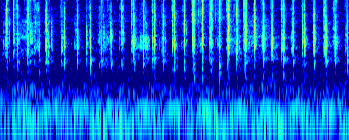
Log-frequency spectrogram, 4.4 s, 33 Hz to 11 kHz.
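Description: A gloved index finger taps keys one by one on a black, low-profile Logitech G915 TKL linear mechanical gaming keyboard made of plastic and aluminium, lying flat. The result is a quiet, steady run of short, crisp clacks that are bright and dry, with almost no low end and no ring after each press.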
